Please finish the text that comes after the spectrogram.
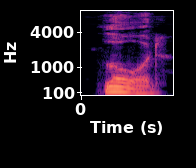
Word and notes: lord: Australian English

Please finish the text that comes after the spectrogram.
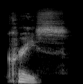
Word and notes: crease: Australian English

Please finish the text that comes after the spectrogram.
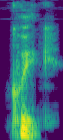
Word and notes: quick: Australian English

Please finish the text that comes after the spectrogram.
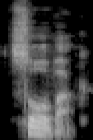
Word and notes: sawbuck: Australian English

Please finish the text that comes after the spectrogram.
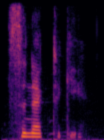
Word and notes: synecdoche: American English

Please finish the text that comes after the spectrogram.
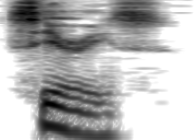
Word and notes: series: Australian English

